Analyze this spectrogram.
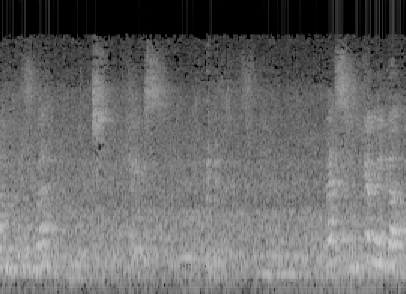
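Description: A woman speaks steadily in a lecturing tone, close by.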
